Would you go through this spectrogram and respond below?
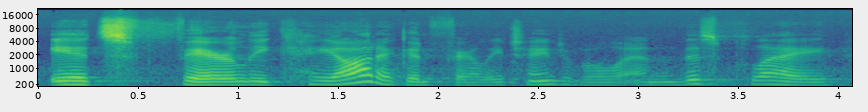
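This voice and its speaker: Woman, theater scholar, unhurried pace, measured formal phrasing, thoughtful panel talk. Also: low voice, darkish tone. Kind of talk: thoughtful unscripted panel discussion.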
